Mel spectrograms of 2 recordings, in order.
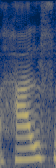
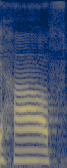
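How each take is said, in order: First: हाल्फ with a clear L before the F; L wrongly sounded. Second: हाफ with a long vowel straight into F; drawn-out model हाफ, L left out; silent L. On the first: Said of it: "हाल्फ नहीं पढ़ेंगे". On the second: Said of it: "हाफ पढ़ेंगे". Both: Shown as a demonstration.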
